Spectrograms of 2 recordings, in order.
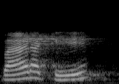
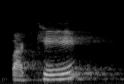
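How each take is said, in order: First: The word para is said with both syllables. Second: The word para is shortened to one syllable. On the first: The speaker calls it right. "es para que" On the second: The speaker calls it wrong. "incluso reducimos ciertas, ciertas palabras"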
